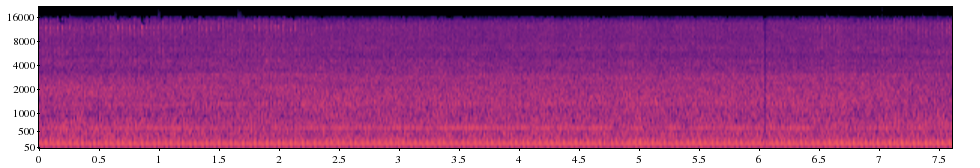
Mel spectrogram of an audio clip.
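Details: Coleman Powermate 6560 generator, after the fix for running only on choke (carburetor gaskets had been in the wrong order; oil was overfull and smelled of gas), under load: smooth single-cylinder drone, even low hum, constant speed, no hunting; normal running.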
